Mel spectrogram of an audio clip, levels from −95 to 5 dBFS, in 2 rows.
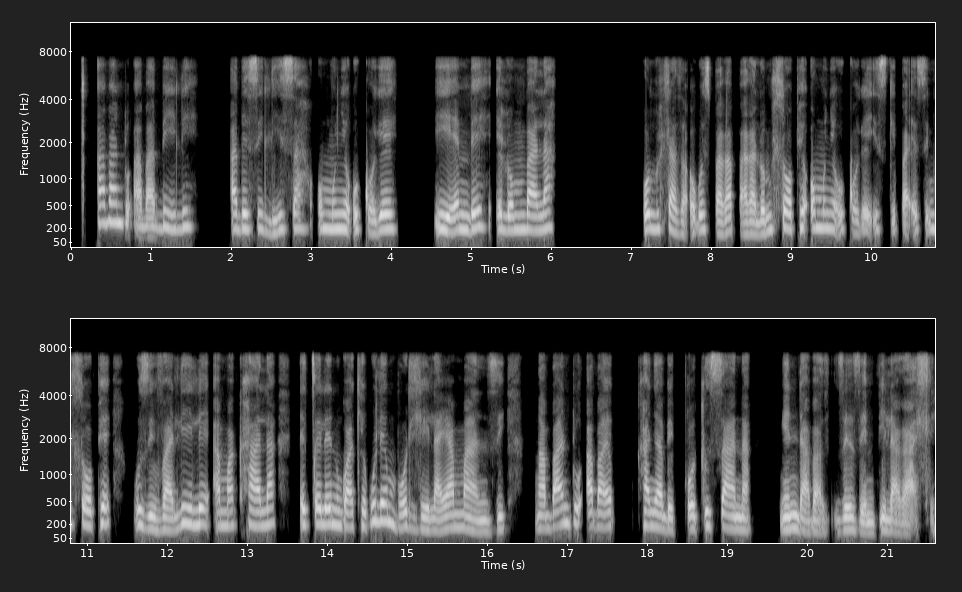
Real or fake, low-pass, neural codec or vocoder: real; 7.2 kHz; none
